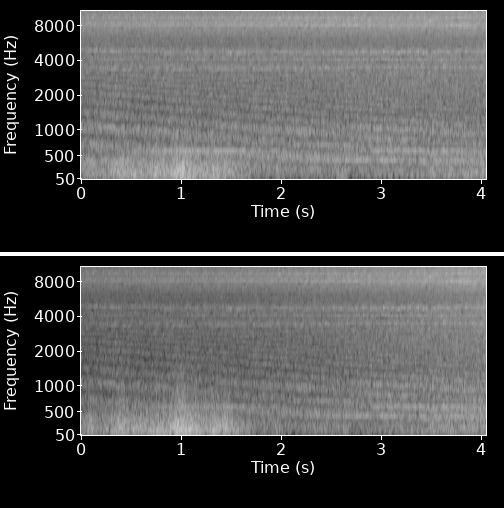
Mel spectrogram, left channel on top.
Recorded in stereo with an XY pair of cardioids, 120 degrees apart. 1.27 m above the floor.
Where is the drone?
45° left; by 4.1 s 10° right.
